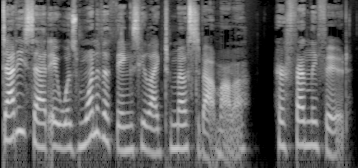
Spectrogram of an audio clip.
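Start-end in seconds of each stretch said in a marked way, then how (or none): none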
